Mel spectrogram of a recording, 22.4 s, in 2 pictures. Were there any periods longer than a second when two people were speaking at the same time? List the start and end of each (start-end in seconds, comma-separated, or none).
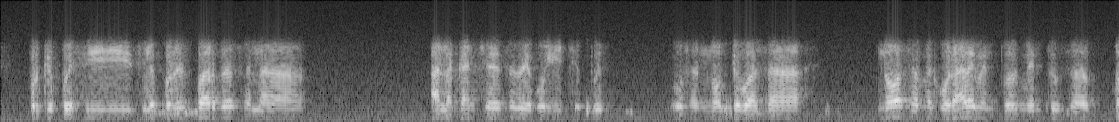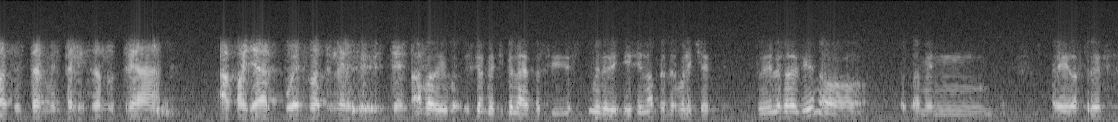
none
